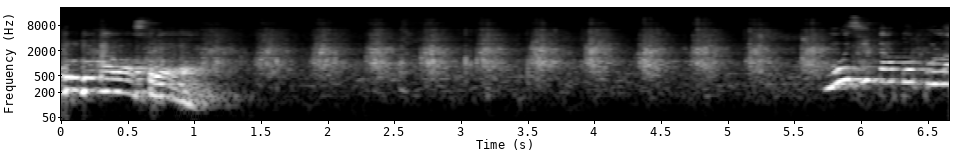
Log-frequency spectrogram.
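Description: A folk festival audience applauds the Vânduleț folk dance ensemble with a rhythmic clap roughly every half second, moderately loud. A voice speaks at the start and the end.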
